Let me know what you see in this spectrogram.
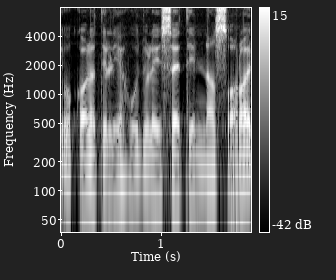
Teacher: nunnya berharakat di sini dengan tasydid maka dihukumi dengan bacaan gunnah dan dia ditahan suara bunyi nunnya, tidak langsung waqalatin nasara.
